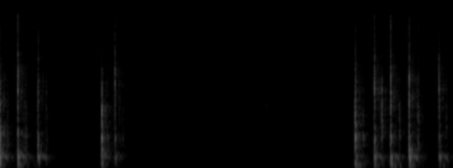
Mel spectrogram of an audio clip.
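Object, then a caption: Plastic desktop calculator keys. Fingertips tap the plastic keys of a medium-sized plastic electronic desktop calculator lying on a wooden table. About eleven short, dry, bright clicks come in quick bursts: a few near the start, then a long silent pause, then a fast run at the end. Each tap dies away almost instantly.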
